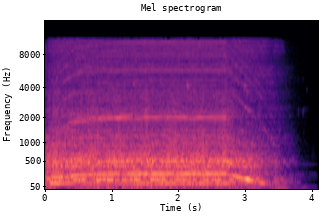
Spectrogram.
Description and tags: schnurr - 03 (loop)
Samples of tools used in the kitchen, recorded in the kitchen with an SM57 into an EMI 62m (Edirol).
bread-cutter, hit, kitchen, machine, percussion, unprocessed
